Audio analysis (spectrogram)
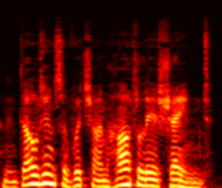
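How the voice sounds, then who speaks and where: An actor playing a grim, pious lodger, a grieving father bent on revenge, who talks in a formal, preaching way with a husky voice. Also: medium pitch, lively intonation, a little fast, no echo. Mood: brooding. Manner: formal, sermonizing, quotes scripture. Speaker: lodger under arrest. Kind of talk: radio drama acting.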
